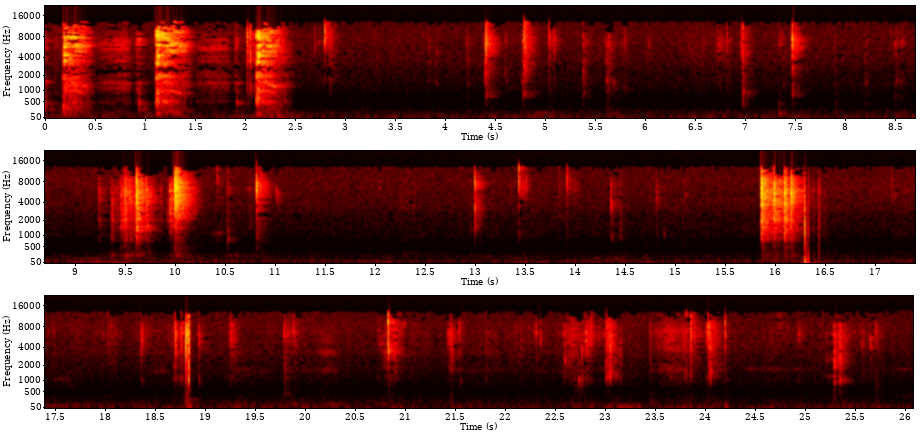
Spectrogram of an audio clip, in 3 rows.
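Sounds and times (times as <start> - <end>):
slime squelching: 2.0 - 8.8, 17.1 - 26.0.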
